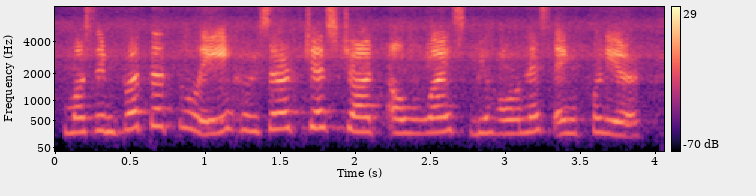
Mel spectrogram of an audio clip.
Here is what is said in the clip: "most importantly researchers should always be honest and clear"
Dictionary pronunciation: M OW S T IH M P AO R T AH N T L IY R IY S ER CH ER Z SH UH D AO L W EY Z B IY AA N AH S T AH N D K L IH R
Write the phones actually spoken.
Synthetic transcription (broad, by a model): M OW S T IH M P AO R T AH N T L IY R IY S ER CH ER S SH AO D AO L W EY S B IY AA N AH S AH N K L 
